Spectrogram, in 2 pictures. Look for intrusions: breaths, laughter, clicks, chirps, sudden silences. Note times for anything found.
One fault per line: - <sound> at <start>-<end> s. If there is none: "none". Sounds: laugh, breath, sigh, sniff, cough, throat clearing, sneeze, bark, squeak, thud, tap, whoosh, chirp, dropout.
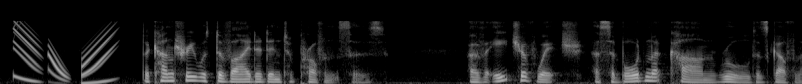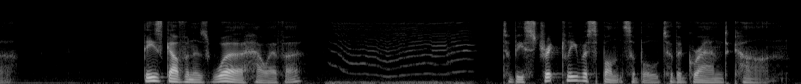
- chirp at 0.1-1.2 s
- squeak at 11.3-12.8 s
